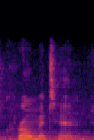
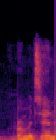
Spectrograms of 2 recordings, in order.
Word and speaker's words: chromatin: the first one is chromatin chromatin is long and thin right tin rhymes with thin so that's a good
